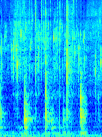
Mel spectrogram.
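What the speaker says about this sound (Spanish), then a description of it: "en un sartén con aceite caliente, voy a sofreír la cebolla, los dientes de ajo y la rodaja de jengibre" Onion, garlic cloves and a slice of ginger fry in hot oil in a pan, giving a steady close sizzle with a few stirring scrapes and pops.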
